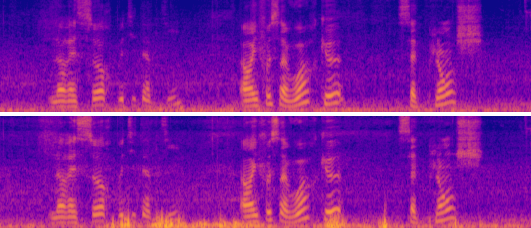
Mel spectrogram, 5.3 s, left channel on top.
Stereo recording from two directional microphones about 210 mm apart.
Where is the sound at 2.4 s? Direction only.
35° left (ahead or behind).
